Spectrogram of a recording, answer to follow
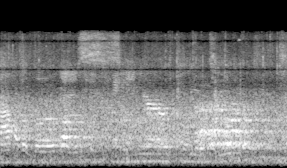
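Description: Footsteps of several people walking on a hard marble floor, with voices talking in the background.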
